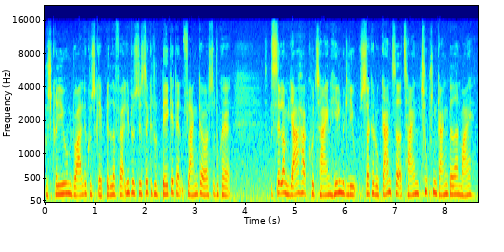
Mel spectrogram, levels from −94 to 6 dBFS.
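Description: Nothing goes wrong in this bit of speech, and the only thing underneath it is the ordinary room noise sitting about 18 dB below the talking.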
